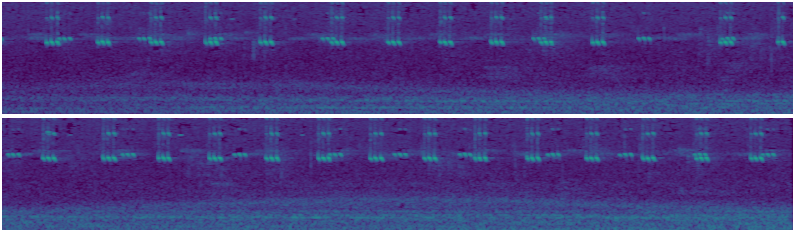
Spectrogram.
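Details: Nocturnal crickets give a steady train of rapid, evenly spaced chirps, about four per second. Soft wind blows throughout, swelling gently in the middle.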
